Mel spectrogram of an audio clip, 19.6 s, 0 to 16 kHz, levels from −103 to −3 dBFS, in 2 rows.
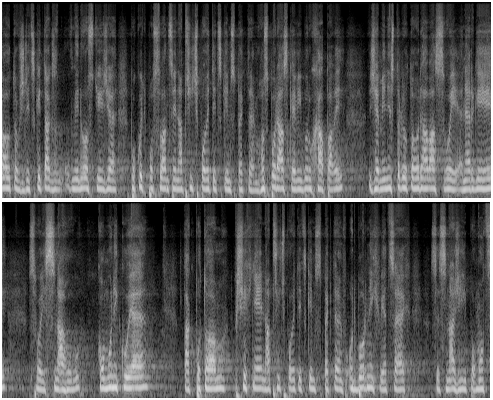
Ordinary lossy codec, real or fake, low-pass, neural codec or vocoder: Opus, 24 kbps; fake; 14.4 kHz; vocoder, 48 kHz, 128 mel bands, Vocos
